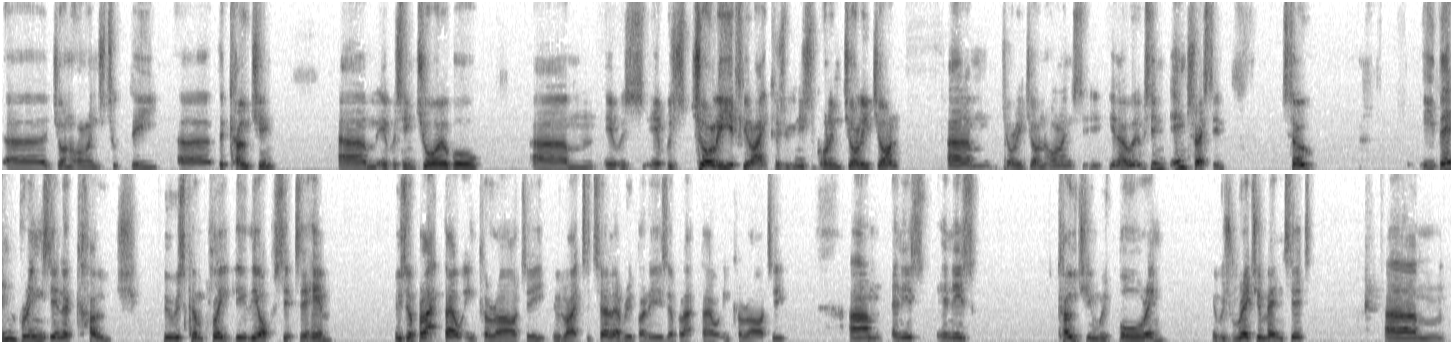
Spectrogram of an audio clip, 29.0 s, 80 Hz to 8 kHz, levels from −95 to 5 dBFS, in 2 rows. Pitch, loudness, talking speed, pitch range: 150 Hz, -25 LUFS, 170 wpm, 135-170 Hz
